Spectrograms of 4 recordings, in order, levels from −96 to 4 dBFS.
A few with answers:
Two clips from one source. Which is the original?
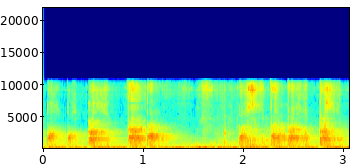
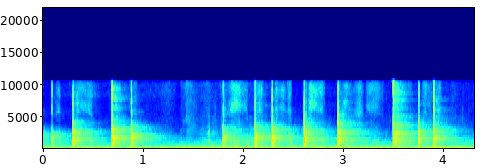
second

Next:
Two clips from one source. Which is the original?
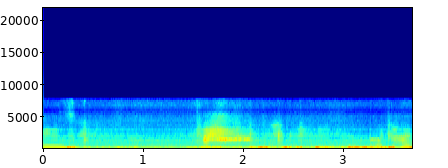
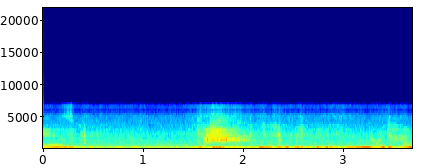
second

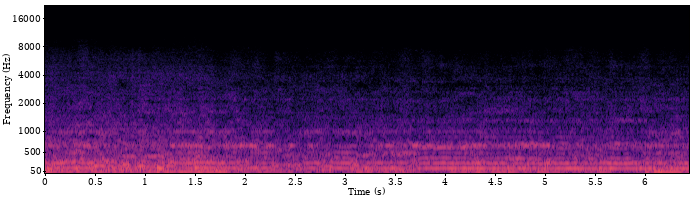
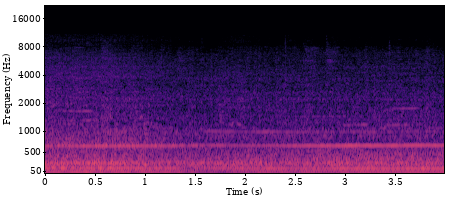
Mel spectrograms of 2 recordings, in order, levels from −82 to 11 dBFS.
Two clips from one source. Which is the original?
second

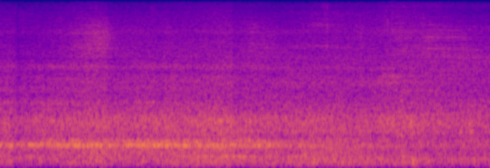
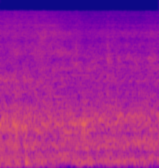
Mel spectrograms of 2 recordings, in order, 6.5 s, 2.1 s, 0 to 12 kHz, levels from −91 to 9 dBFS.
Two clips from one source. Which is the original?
first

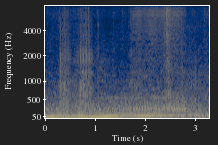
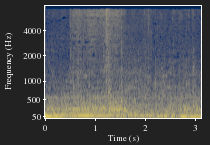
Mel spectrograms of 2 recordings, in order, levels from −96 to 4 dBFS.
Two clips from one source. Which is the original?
first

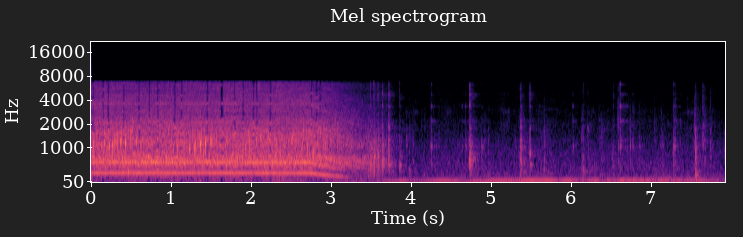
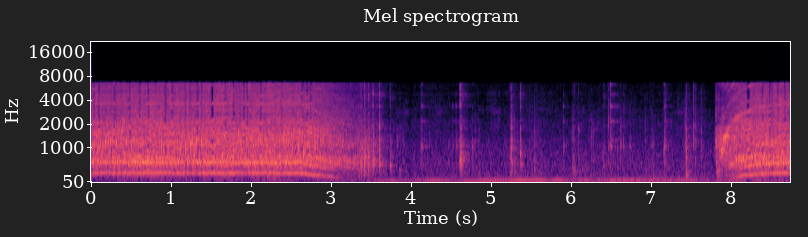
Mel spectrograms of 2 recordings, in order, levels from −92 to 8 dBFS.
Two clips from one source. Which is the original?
first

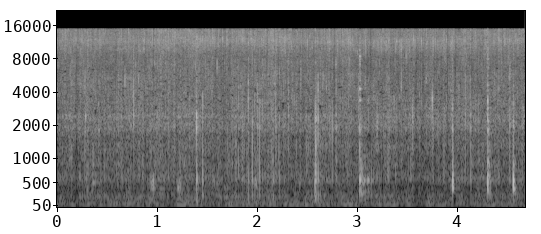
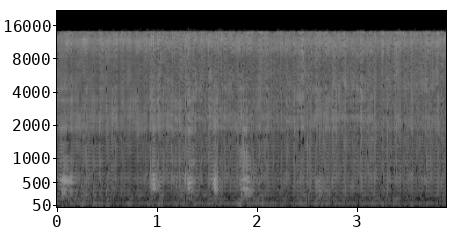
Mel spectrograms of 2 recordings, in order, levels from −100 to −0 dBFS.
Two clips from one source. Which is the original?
first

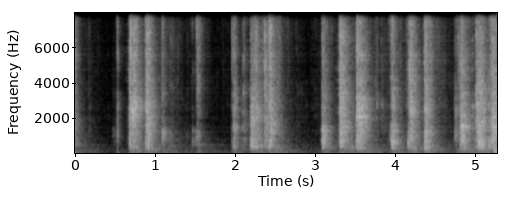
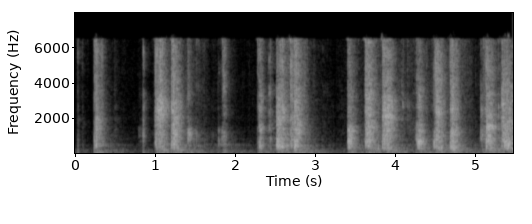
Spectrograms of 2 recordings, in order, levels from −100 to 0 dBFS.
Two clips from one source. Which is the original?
second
